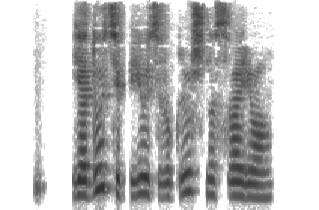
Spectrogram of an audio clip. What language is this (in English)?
Belarusian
